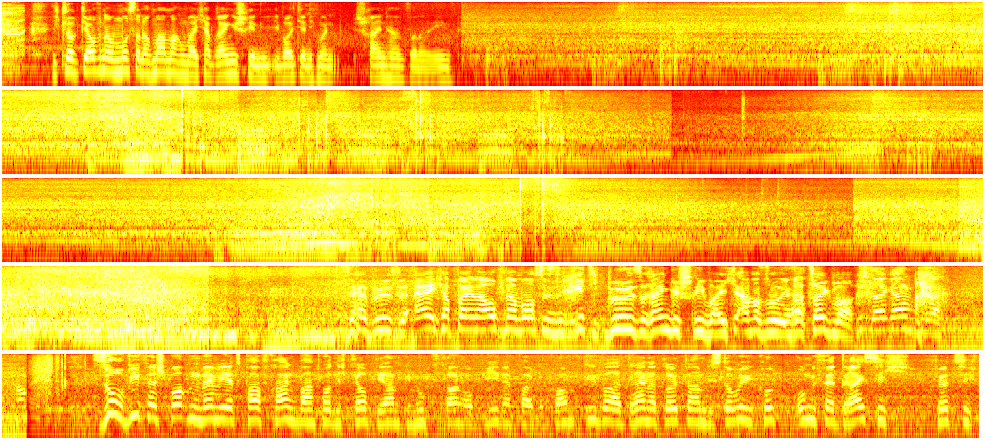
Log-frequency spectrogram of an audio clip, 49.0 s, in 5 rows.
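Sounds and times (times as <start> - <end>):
car engine accelerating past: 4.6 - 35.6.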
